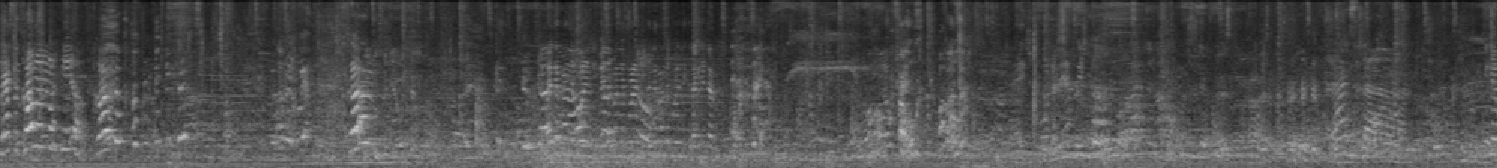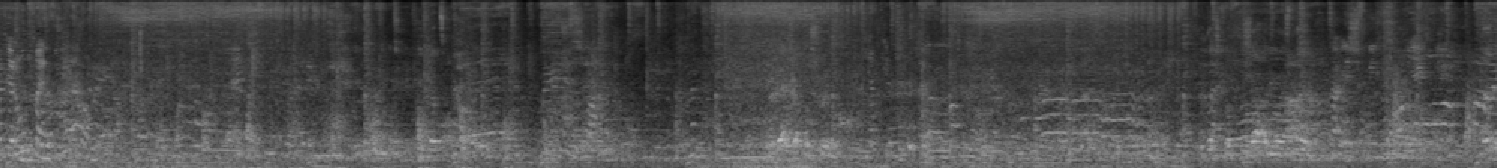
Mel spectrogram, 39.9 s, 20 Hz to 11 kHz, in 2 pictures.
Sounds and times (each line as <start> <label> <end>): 0.0 music 39.9
0.0 people talking & laughing 39.9
21.0 the strange, repeated noise is the automatic door 24.2
29.4 the strange, repeated noise is the automatic door 31.6
32.6 the strange, repeated noise is the automatic door 35.7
